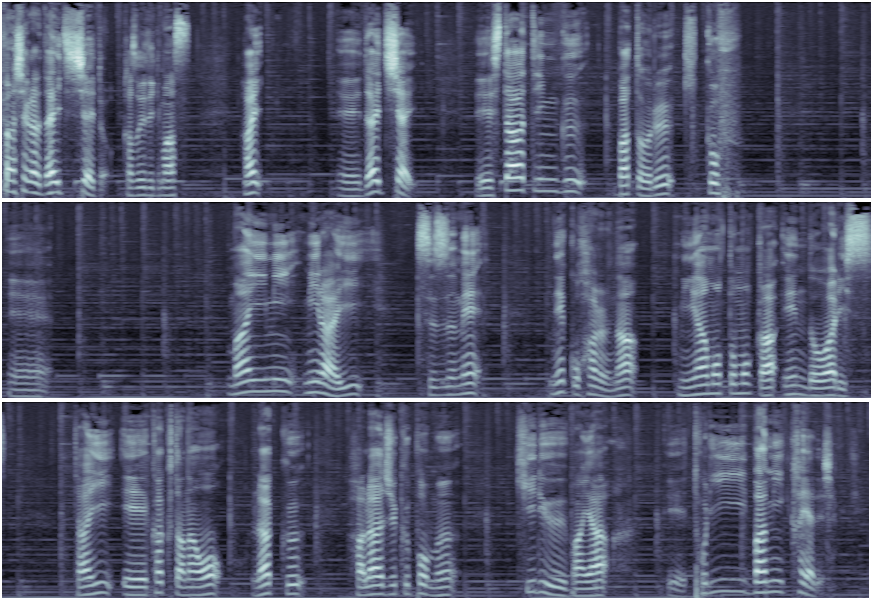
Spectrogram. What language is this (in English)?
Japanese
